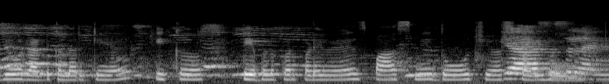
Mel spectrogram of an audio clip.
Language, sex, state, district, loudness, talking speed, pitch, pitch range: Hindi, female, Punjab, Kapurthala, -17 LUFS, 150 wpm, 235 Hz, 220-245 Hz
